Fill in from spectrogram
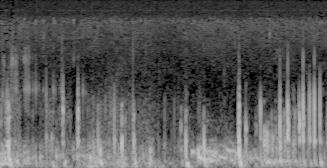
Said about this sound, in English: That is really my stomach, people. Isn't that weird? Here, let's put that mic closer.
